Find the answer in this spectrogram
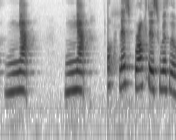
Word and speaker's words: nga: First, start with an English word, sing.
